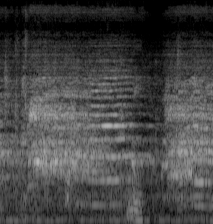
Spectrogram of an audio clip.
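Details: A bobcat, caught on a viewer's recording, gives long, harsh, wavering yowls that briefly break off and then resume.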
